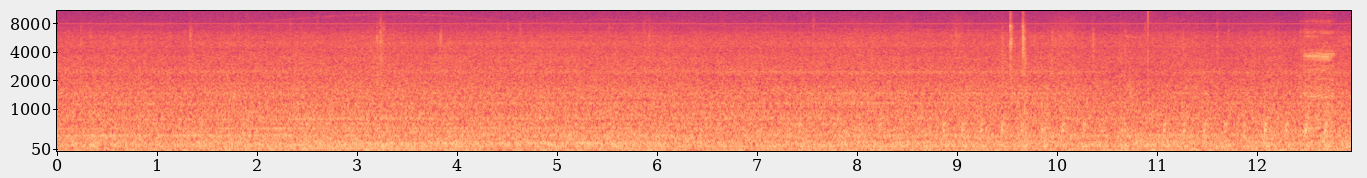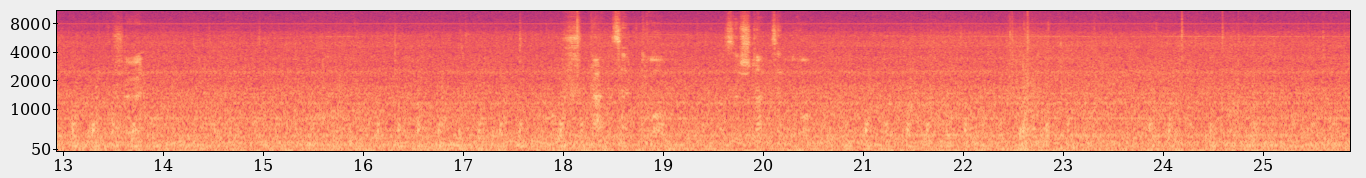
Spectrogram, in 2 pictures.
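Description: Tyres roar on the motorway under a truck cab.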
